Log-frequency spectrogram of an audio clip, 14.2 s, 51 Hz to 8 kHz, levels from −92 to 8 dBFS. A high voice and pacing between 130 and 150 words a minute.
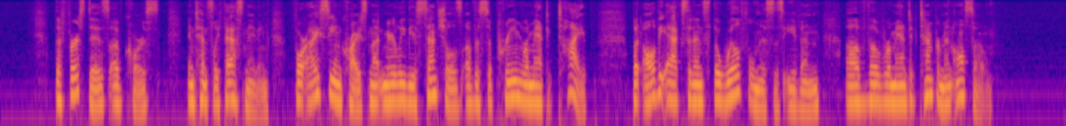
No: low, 135 Hz; average, 140 wpm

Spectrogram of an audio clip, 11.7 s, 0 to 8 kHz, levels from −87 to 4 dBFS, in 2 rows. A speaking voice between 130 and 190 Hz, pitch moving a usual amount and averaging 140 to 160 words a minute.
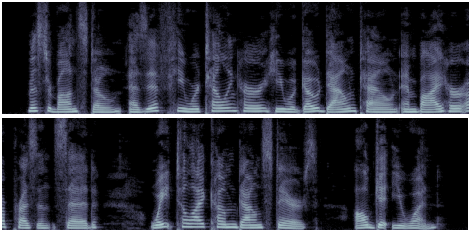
Yes: medium, 185 Hz; average, 4.1 semitones; average, 145 wpm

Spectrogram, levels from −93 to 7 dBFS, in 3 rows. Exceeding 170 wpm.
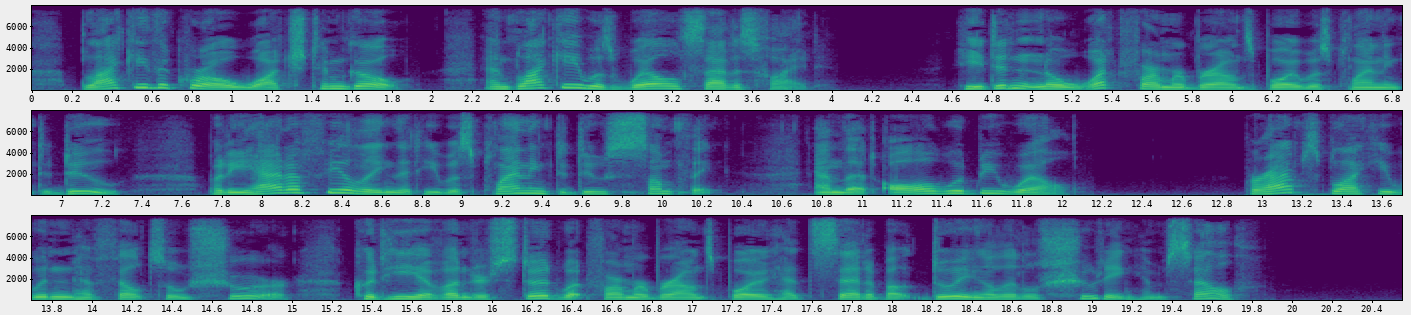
Yes: average, 185 wpm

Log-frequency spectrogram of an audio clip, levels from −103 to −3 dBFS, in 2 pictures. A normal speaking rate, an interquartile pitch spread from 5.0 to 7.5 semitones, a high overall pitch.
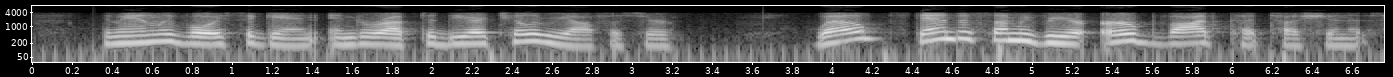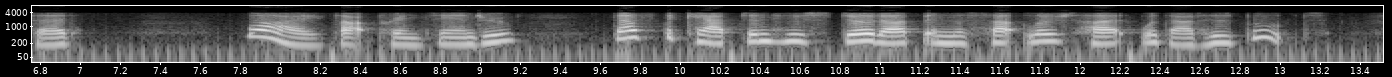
Yes: average, 160 wpm; average, 5.3 semitones; high, 200 Hz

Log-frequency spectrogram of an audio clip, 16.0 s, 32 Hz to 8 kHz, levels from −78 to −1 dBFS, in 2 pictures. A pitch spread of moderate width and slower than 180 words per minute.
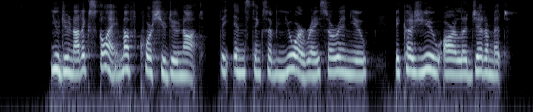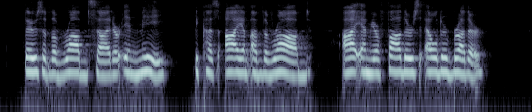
No: narrow, 2.2 semitones; average, 155 wpm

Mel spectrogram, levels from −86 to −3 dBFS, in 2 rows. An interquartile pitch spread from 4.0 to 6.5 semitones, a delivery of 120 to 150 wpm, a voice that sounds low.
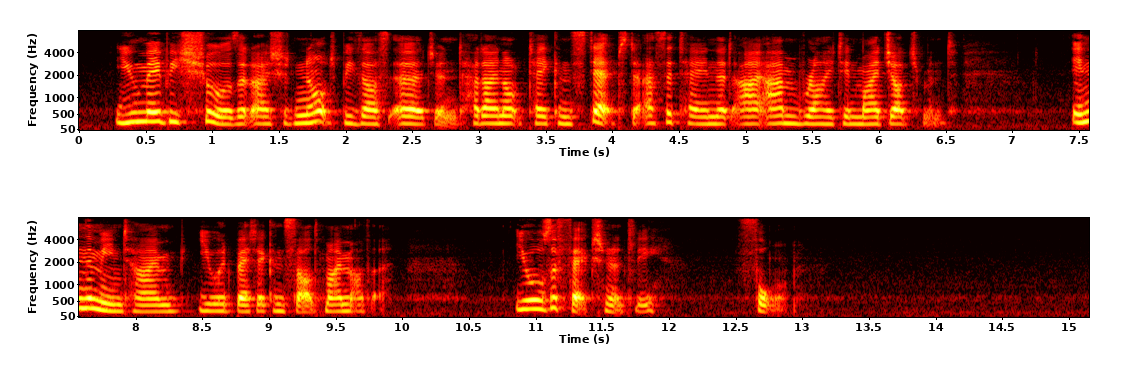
No: average, 4.7 semitones; average, 145 wpm; high, 220 Hz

